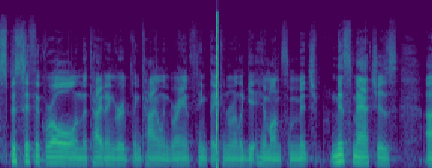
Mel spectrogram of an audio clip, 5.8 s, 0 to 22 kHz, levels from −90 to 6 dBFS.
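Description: At 2.88 s there is an uninitialised buffer: a block of roughly 10 ms was sent to the output before any audio had been written into it, so stale memory contents were played as samples. The result is a brief, loud crack cutting across the speech.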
